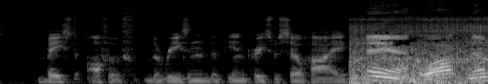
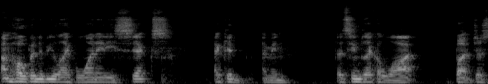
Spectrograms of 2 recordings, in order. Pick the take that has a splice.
first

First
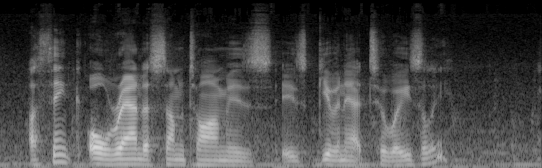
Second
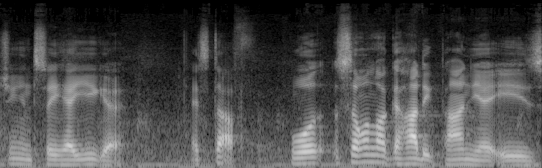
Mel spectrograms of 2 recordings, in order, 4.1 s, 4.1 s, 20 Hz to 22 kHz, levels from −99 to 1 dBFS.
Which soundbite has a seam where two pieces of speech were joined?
second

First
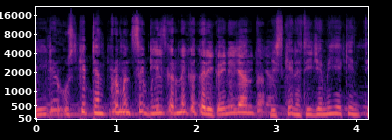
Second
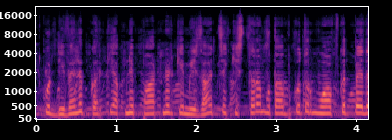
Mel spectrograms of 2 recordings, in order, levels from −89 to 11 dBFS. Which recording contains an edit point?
first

